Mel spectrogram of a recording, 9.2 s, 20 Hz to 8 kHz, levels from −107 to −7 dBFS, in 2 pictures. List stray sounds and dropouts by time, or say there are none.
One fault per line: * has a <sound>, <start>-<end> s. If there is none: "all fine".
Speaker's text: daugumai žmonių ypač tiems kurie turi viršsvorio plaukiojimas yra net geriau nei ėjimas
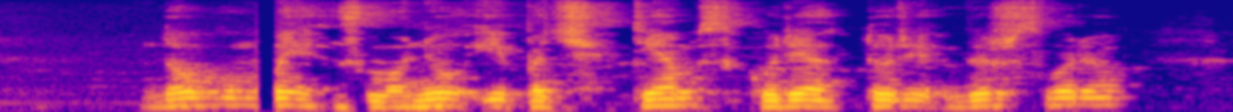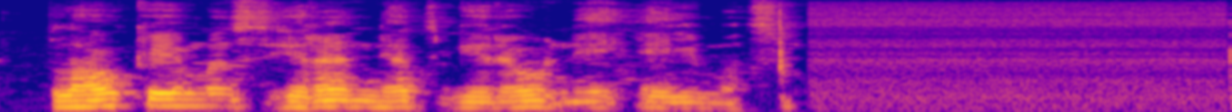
all fine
